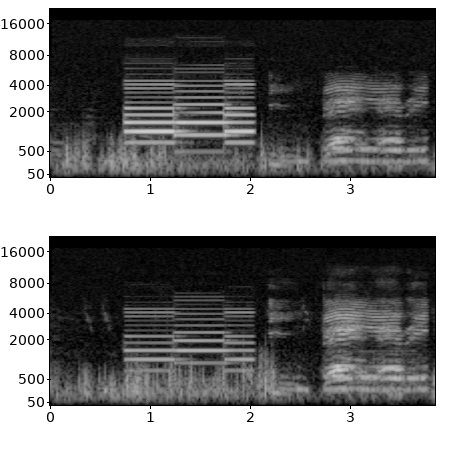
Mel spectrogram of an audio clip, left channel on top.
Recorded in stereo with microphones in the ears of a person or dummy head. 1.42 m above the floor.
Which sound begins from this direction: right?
Singing, at 2.1 s.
